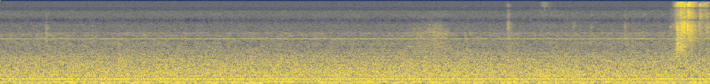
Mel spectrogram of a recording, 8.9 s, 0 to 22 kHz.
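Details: Steady low electrical hum with a soft, even drone and no knocking from a dirty 52" Harbor Breeze Asheville ceiling fan dated February 2013, before restoration; failing capacitor makes it sluggish.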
